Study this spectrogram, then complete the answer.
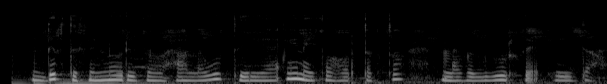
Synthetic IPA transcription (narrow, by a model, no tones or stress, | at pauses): dɪrt̪ʰɐfɪnːuːɾɪɣɐwɑħɑːlɐɣʊt̪ʰɪɾɪjaːʔɪnɛjkʰɐɦɔrt̪ʰɐɡt̪ʰɔ | nɐβɐd̪ɡuːrkʰɐ̰ɛjd̪ɐ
